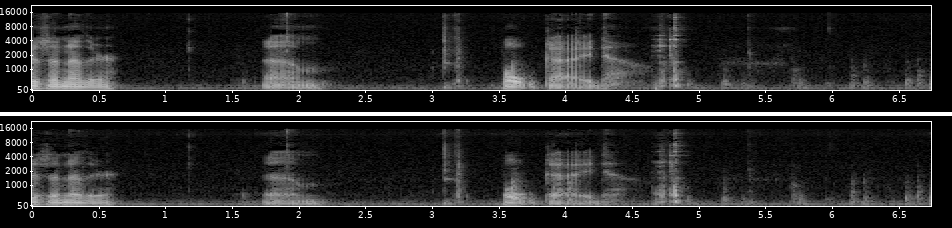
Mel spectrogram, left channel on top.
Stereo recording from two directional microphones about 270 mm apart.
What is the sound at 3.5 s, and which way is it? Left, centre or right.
Speech, left.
